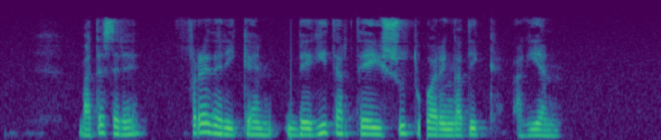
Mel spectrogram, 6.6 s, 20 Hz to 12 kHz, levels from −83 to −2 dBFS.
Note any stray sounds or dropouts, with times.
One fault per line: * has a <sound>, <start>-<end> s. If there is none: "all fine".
* has a dropout, 4.2-4.3 s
